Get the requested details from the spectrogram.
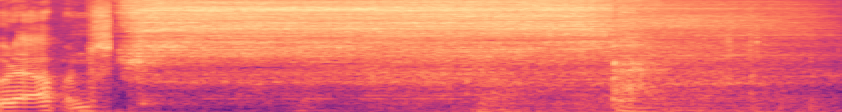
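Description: Water hisses loudly through a pipe.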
